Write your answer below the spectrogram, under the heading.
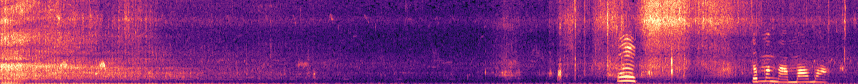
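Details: Two quavering goat bleats, the second longer and wobbling in pitch, as the animal is offered a drink; low rumbling background noise and faint voices outdoors.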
